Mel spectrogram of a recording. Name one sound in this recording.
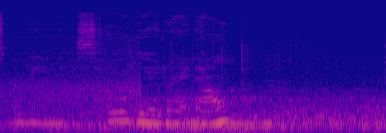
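A young woman speaks close by, casually.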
